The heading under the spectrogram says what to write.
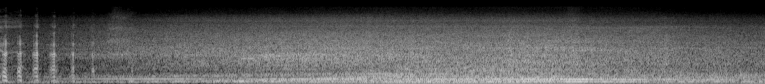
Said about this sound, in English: It's a big truck coming by.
